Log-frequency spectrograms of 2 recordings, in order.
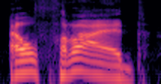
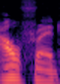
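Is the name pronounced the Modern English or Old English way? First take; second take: Old English; Modern English. First: The name is pronounced in an Old English way. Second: The name is pronounced in a Modern English way. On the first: This is how the name was said in his own time. "my best impersonation of how he would have been greeted at the time" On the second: This is how the name is said today. "which of course is the modern English version"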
